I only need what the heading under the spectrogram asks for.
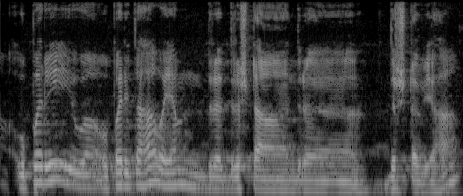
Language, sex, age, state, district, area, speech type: Sanskrit, male, 18-30, Karnataka, Uttara Kannada, urban, spontaneous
